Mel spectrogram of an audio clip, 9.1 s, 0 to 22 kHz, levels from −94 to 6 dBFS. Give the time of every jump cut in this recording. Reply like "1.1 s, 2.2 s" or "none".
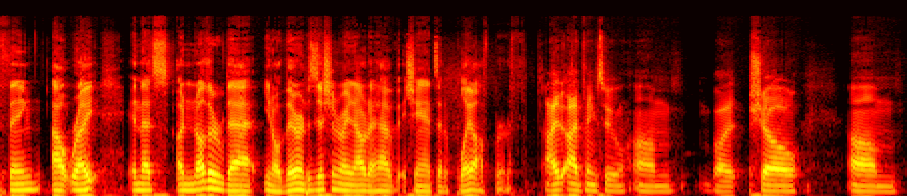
2.2 s, 3.0 s, 4.0 s, 5.3 s, 6.0 s, 7.5 s

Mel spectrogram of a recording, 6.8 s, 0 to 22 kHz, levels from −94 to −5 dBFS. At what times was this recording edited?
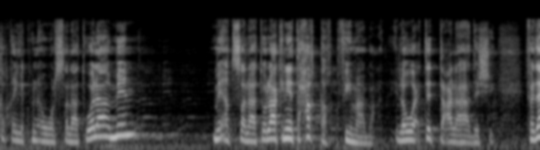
none

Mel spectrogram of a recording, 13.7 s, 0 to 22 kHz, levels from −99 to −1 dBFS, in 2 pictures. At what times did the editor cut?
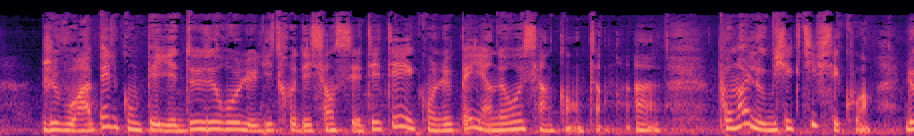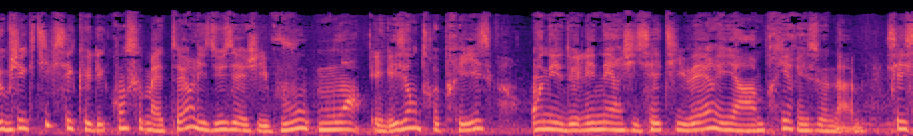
none

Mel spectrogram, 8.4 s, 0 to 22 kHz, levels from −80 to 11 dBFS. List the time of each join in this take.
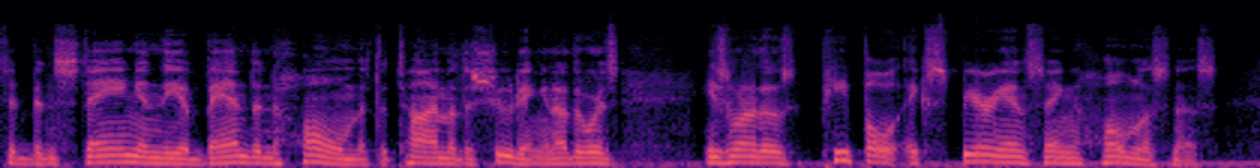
none

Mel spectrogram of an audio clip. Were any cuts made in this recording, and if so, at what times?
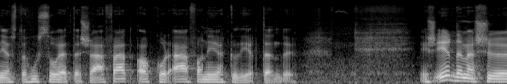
none

